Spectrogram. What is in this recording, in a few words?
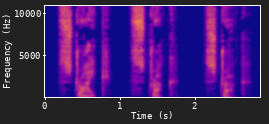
"strike", English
